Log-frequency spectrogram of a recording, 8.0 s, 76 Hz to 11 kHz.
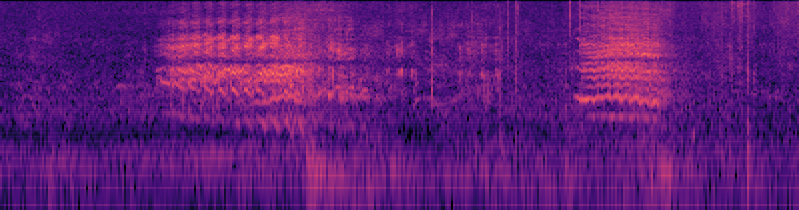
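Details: Ridden black Tennessee Walking Horse mare, 12 years old, whinnies twice: a long quavering neigh of about a second and a half, then after a pause a second shorter shaky whinny, with scattered clicks and hoof-like knocks.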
